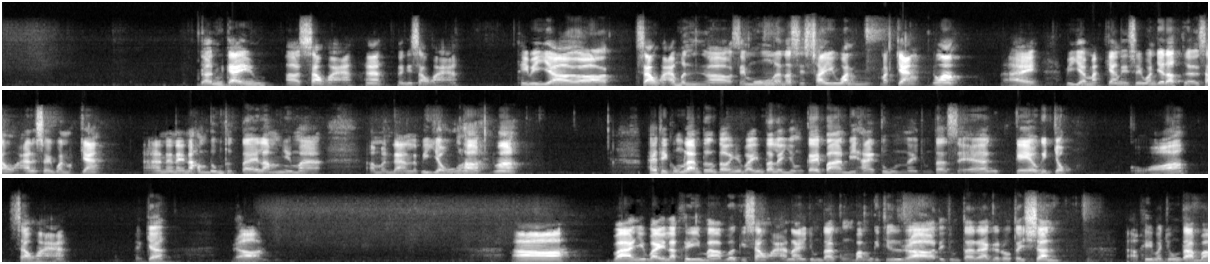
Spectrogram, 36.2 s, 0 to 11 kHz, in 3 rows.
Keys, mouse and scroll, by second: 5.2 click, 10.2-15.4 drag, 17.3-24.6 drag, 29.1 middle click, 31.1 click, 32.1 r.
